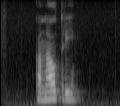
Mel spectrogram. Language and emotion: Russian, neutral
